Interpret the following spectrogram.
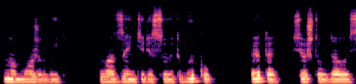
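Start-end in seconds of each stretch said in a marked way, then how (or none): none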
